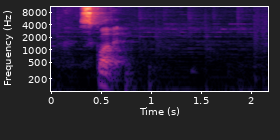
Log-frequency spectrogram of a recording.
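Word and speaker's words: Skwovet: It's not a long O sound, it's a short O sound. It's scroll plus covet. Squirvet.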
